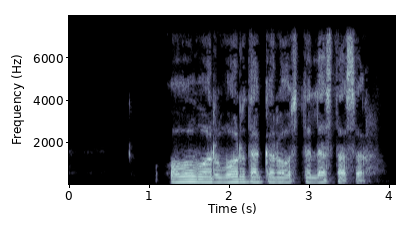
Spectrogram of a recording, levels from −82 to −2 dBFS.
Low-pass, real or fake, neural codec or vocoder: 7.2 kHz; real; none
